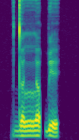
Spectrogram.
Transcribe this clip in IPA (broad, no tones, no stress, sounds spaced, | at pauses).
d ʌ lː ʌ ɓ ɪ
